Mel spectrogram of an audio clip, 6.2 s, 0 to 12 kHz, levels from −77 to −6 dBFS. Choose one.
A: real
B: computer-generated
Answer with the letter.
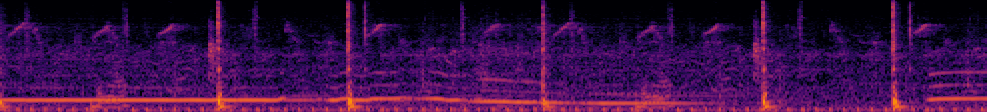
A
